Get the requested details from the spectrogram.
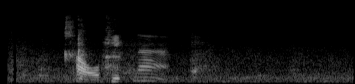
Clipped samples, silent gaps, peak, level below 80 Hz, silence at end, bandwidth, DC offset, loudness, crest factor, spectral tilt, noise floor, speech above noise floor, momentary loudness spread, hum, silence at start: under 0.1%; none; -10 dBFS; -76 dBFS; 0.05 s; 11 kHz; under 0.1%; -32 LUFS; 26 dB; -4.5 dB/octave; -52 dBFS; 21 dB; 25 LU; none; 0.1 s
